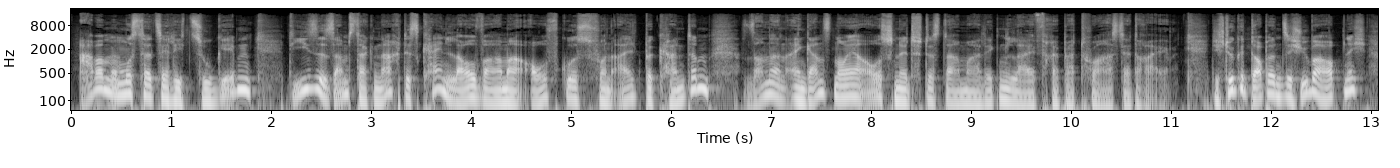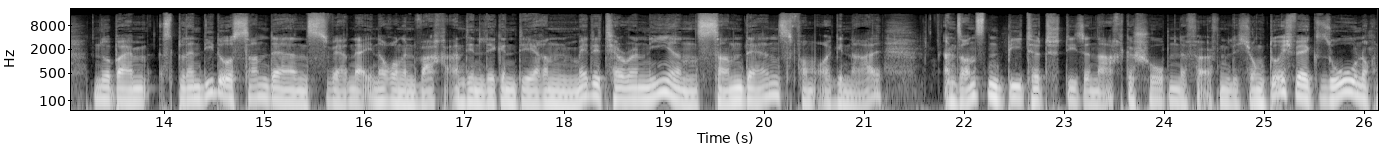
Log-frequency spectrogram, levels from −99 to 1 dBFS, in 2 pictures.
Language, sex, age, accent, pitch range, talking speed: German, male, 50-69, German, 85-115 Hz, 115 wpm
